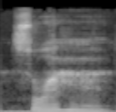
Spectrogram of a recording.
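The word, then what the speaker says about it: Svāhā: Hai chữ A có dấu gạch ngang trên đầu cho nên chúng ta phải đọc rõ ràng ra là Swaha, Swaha.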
